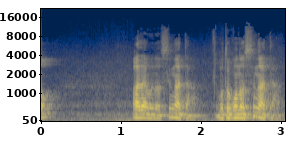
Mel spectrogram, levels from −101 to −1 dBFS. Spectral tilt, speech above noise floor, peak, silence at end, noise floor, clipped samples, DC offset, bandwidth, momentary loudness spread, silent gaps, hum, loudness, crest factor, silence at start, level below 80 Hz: -7.5 dB/octave; 27 dB; -4 dBFS; 0 s; -46 dBFS; under 0.1%; under 0.1%; 10.5 kHz; 11 LU; none; none; -21 LUFS; 18 dB; 0 s; -50 dBFS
